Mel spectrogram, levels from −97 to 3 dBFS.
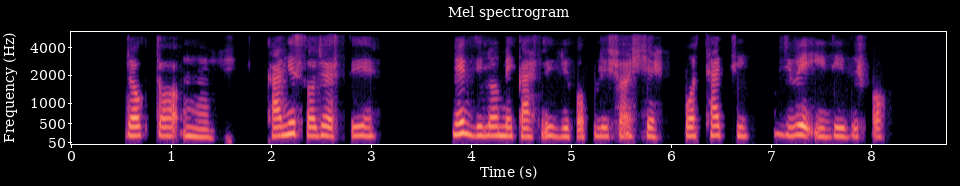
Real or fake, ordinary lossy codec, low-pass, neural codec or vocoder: fake; AAC, 32 kbps; 5.4 kHz; vocoder, 22.05 kHz, 80 mel bands, WaveNeXt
